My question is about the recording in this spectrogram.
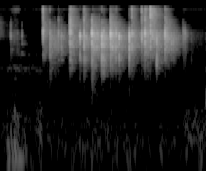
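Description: Two dice rattling as they are shaken in a cupped hand: a quick run of small clicks starting about half a second in and stopping just before they are thrown.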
